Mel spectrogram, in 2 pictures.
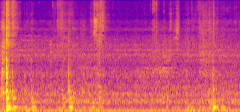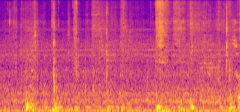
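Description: Faint, scattered clicks and rustles of hands handling a plastic hula hoop and cinching a strap around it on a TV-stand base. The surroundings are otherwise near silent.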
